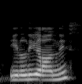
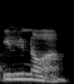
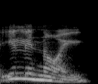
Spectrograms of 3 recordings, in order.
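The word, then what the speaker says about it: Illinois: Amerika gitu ya Iya illinoi bacanya illinoi s-nya malah enggak kebaca kan ilinoi s-nya enggak ilinoi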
